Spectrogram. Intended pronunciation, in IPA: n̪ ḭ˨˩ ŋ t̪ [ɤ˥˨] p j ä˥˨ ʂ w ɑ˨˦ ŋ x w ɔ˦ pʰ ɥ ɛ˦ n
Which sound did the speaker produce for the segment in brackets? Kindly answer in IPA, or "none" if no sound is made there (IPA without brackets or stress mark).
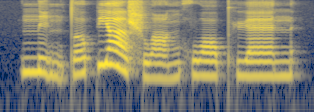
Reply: ɤ˦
